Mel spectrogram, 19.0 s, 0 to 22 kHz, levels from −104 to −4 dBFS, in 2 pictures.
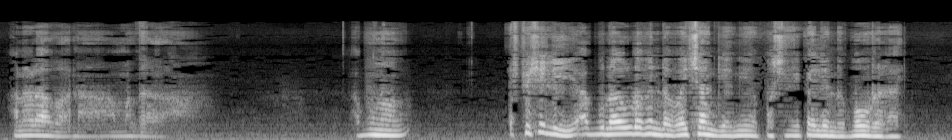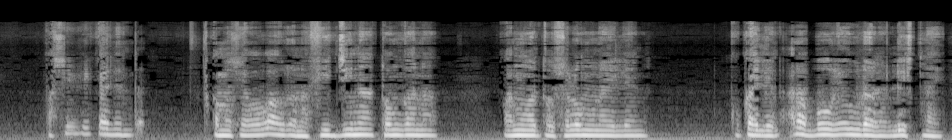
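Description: Throughout, the speech has gritty, lispy s sounds and a metallic treble ending near 11.5 kHz, likely from heavy HE-AAC compression rebuilding the treble from copied lower bands.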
